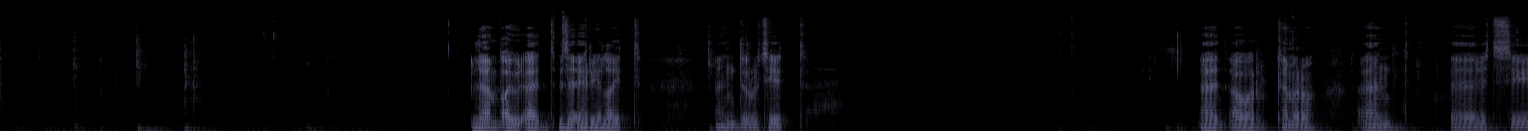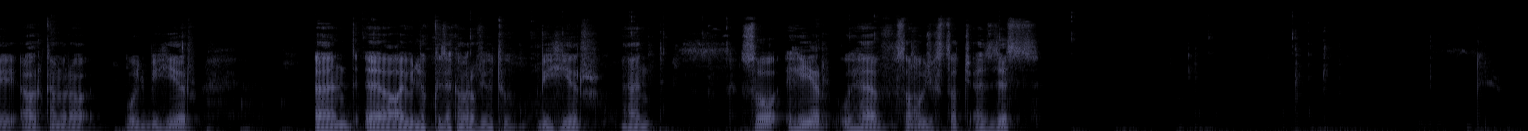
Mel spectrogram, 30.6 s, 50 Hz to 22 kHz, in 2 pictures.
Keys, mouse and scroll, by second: 0.7 shift+a, 2.6 click, 2.6 KP_1, 3.0 shift+a, 7.0 r, 11.7 shift+a, 13.9 ctrl+alt+KP_0, 15.1 shift+middle click, 16.4 n, 17.1-18.9 scroll up 27, 18.9 click, 19.1 n, 19.9 shift+middle click, 20.9 ctrl+middle click, 21.9 shift+middle click, 22.7 shift+z, 23.7 middle click, 24.3 Escape, 24.8 z, 25.2 middle click, 26.4 z, 27.3 ctrl+middle click, 28.5 shift+z, 30.0 z, 30.1 z.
